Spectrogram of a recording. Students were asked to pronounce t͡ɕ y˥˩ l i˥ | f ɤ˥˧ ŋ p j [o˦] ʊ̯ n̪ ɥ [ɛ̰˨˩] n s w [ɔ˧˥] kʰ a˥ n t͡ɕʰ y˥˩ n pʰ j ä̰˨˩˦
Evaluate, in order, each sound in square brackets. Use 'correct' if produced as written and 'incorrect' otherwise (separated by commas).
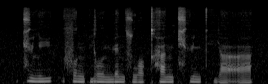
incorrect, incorrect, correct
